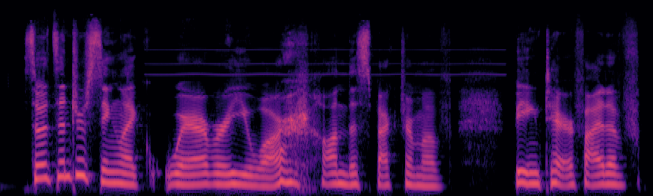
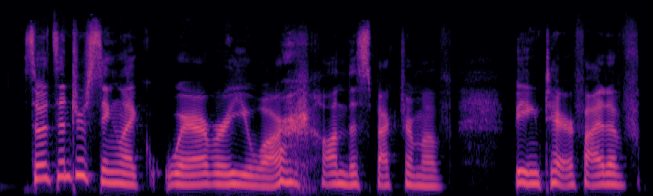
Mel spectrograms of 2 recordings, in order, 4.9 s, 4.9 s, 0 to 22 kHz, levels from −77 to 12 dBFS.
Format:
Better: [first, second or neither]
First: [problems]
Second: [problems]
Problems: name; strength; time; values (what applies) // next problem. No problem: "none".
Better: second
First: high-pitched whine; faint; from 1 to 4 s; 5.5 kHz, 30 dB below the speech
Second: none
